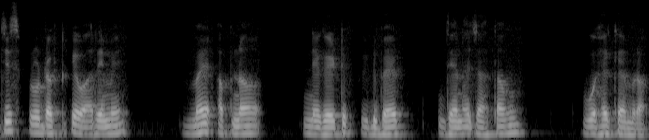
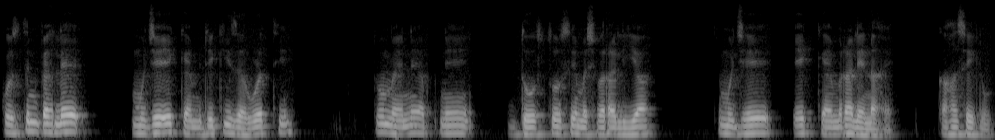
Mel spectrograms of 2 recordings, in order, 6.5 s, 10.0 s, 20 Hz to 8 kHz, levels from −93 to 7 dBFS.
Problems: none marked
